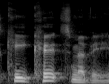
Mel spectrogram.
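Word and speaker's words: Kykotsmovi: we've got two here high cuts movie keycards movie they're different which one's right all right wikipedia says that it's key kurtz movie is that i is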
